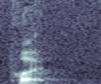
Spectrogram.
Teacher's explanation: You also make a glottal stop, at least the way I just said it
